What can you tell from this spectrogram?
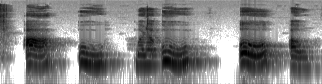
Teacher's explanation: जीभ के पीछे वाले भाग का हम प्रयोग कर रहे हैं उच्चारण करने में, इसलिए इनको कहते हैं पश्च स्वर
